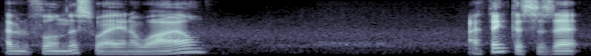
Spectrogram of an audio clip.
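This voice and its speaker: A man's voice: deep voice, lively intonation, moderate pace, fairly bright tone. A man giving casual gameplay commentary, chatty and self-mocking, with jokey asides to his viewers. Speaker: gaming YouTuber.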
